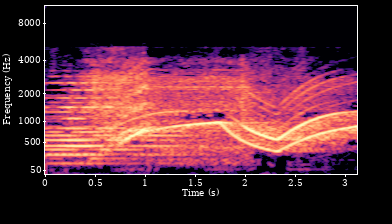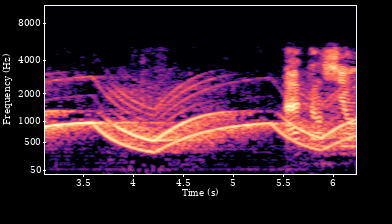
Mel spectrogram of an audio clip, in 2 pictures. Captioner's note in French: Alarme; Voix Robotique Masculine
